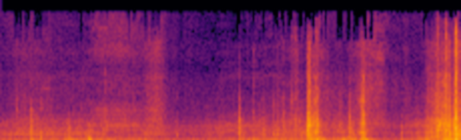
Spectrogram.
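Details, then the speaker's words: Vintage VHS/DVD combo, VCR side: takes the tape in, brief motor whir and clicks, then shuts down without pulling the tape; owner suspects mechanism binding, probably gummed up, unconfirmed. "takes the tape in can hear it try to start and then it shuts down so it's binding up uh probably all gummed up that's normally what's going on when they do that"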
